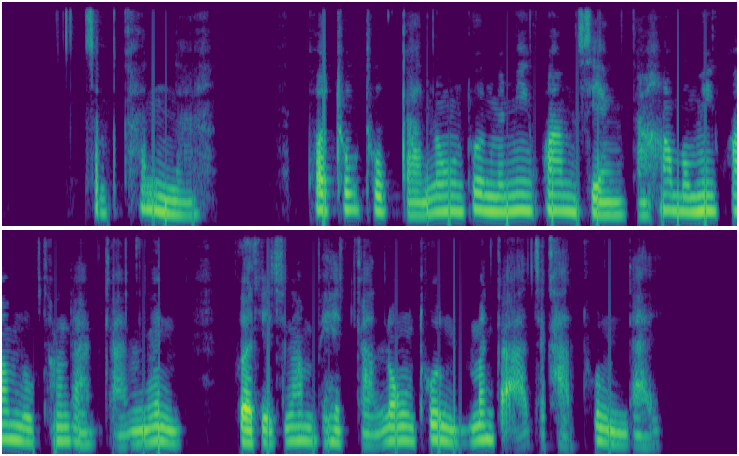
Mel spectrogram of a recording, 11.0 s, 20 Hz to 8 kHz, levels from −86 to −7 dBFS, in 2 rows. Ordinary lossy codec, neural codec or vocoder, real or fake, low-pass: none; none; real; 7.2 kHz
